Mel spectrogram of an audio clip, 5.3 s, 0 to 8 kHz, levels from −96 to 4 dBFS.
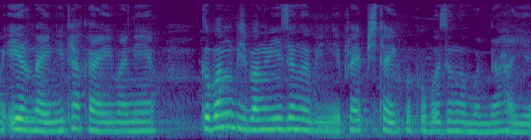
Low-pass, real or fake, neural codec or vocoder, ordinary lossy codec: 7.2 kHz; real; none; none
